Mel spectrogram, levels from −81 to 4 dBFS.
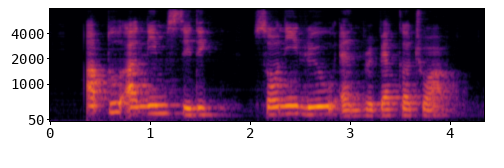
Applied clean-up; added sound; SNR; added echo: neural separator model SepFormer DNS4.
